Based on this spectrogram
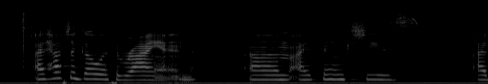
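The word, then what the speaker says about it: Ryahn: oh like I know that person too but Ryan is spelled r-y-a-h-n she's just a really good R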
